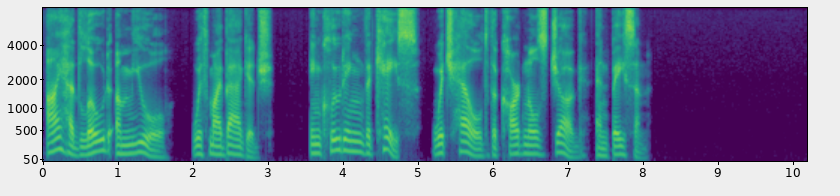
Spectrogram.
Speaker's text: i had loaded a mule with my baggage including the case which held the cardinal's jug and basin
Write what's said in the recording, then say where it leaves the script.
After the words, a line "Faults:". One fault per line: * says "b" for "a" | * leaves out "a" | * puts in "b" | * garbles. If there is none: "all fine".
i had load a mule with my baggage including the case which held the cardinal's jug and basin
Faults:
* says "load" for "loaded"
